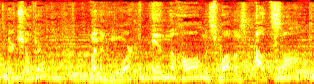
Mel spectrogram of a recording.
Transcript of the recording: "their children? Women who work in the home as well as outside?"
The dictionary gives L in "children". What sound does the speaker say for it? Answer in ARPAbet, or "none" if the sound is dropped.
L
